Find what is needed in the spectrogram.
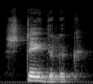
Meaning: urban, civic
- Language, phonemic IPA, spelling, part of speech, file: Dutch, /ˈsteː.də.lək/, stedelijk, adjective, Nl-stedelijk.ogg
